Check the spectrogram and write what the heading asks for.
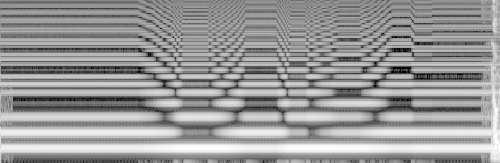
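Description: Triangle wave from an Intellijel Dixie VCO in a Eurorack modular synth, held at one steady pitch and clipped by the Circuit Abbey Invy's amplification and offset. About three seconds in, the tone changes and grows louder as the offset is turned, easing off the clipping into a plain triangle wave for a few seconds, then the clipped tone returns near the end.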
